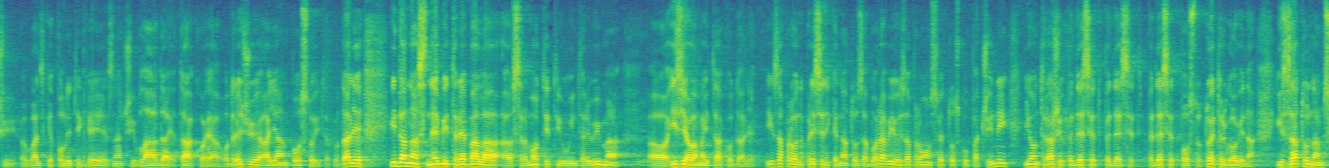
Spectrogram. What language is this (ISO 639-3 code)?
hrv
